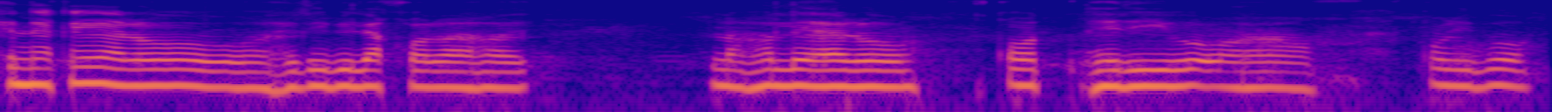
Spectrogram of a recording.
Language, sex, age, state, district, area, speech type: Assamese, female, 30-45, Assam, Udalguri, rural, spontaneous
